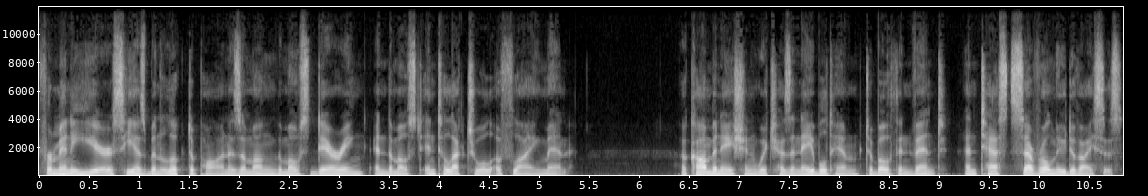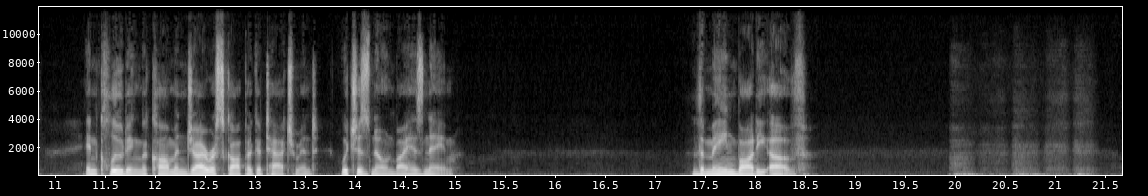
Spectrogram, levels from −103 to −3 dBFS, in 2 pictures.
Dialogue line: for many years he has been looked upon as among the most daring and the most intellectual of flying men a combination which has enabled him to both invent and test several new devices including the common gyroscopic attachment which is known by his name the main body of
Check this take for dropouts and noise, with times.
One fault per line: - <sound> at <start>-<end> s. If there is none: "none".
- breath at 19.9-21.5 s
